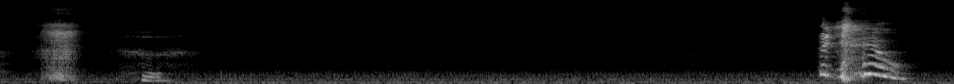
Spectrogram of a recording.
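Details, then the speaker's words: Adult female with a cold: one sharp sneeze, a brief catching breath, a long quiet pause, then a bigger double sneeze. "uh, wow, that was a big one. Excuse me. Excuse me. Sneeze."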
